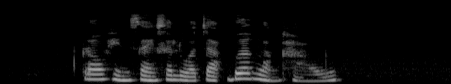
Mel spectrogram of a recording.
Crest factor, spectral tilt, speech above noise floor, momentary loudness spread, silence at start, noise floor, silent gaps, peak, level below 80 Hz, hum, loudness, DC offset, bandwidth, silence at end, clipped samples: 16 dB; -5 dB/octave; 37 dB; 11 LU; 0.85 s; -68 dBFS; none; -18 dBFS; -84 dBFS; none; -32 LUFS; under 0.1%; 11.5 kHz; 1.1 s; under 0.1%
